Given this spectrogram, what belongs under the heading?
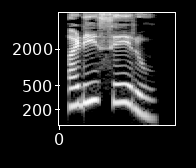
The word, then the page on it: ಅಡೀಸೇರು: aḍīsēru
